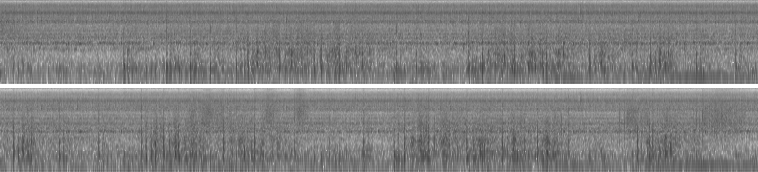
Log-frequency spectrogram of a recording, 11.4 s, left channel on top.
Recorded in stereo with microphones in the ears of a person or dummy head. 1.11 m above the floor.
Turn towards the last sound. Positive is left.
turn(degrees=65)  # may be behind; listen again after turning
